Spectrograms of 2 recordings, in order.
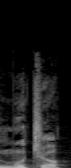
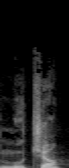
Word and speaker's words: mucho: notice the pronunciation of mucho we earlier learned that H is always silent in Spanish however when combined with C it is pronounced as CH as in church so can you try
